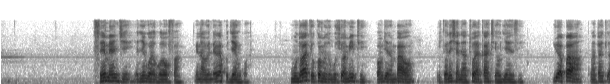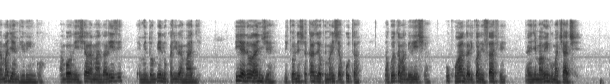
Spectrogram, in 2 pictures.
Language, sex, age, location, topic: Swahili, male, 25-35, Dar es Salaam, finance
